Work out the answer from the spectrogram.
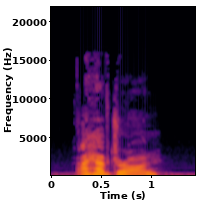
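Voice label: "I have drawn", English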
